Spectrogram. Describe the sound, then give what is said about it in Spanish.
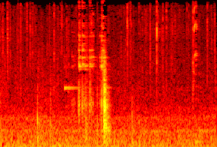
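Glass clinks in a few bright, ringing taps as cognac is poured, with one sharper knock near the middle, over a low background hum. No one speaks. “¡Trae el coñac del estante!”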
